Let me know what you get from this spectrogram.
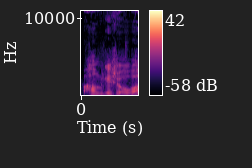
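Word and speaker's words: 半夏生: 半化粧は、半に夏が生きると書いて半化粧って読むんですけど、はい、ということでですね、いろんなこう太陽暦、つまり、太陽の周りを地球が回っていくので何度になったらどの季節っていうタイプの太陽暦として決まっているのが二十四節気ですと。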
